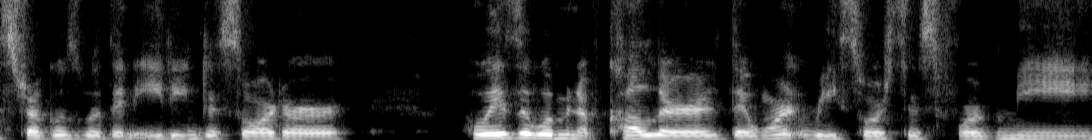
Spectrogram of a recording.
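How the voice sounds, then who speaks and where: The background is quiet. A woman speaks in a dark, mellow tone. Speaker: entrepreneur and eating disorder advocate. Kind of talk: casual interview conversation.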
